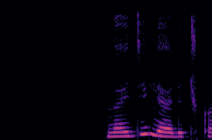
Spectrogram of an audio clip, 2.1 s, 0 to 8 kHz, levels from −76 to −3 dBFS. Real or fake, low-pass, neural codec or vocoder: real; 7.2 kHz; none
